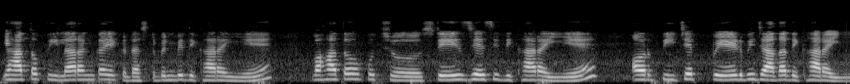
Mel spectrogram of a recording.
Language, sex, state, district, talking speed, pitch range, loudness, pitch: Hindi, female, Haryana, Jhajjar, 190 wpm, 195-230 Hz, -19 LUFS, 215 Hz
